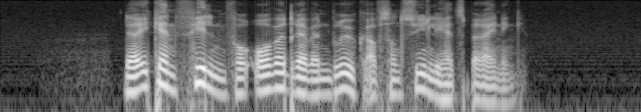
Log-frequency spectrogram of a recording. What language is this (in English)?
Norwegian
